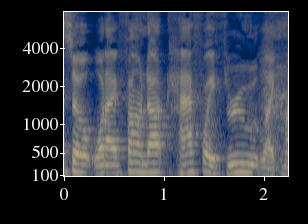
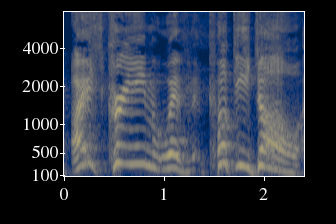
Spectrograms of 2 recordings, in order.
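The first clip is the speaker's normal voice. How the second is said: slow, much higher mock yell with a laugh; mock shout; 8 semitones higher, much slower than usual. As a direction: bark each word out slowly. Impatient customer repeating his order.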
